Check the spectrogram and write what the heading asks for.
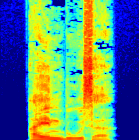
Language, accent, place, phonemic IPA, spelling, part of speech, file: German, Germany, Berlin, /ˈaɪ̯nˌbuːsə/, Einbuße, noun, De-Einbuße.ogg
- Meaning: 1. loss 2. detriment, damage 3. forfeit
